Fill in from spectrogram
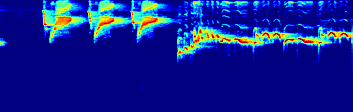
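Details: White-rumped shama singing at night: three loud, sharply falling whistles spaced about half a second apart, then a rising note opening into a fluid, warbled sequence of looping whistles.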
